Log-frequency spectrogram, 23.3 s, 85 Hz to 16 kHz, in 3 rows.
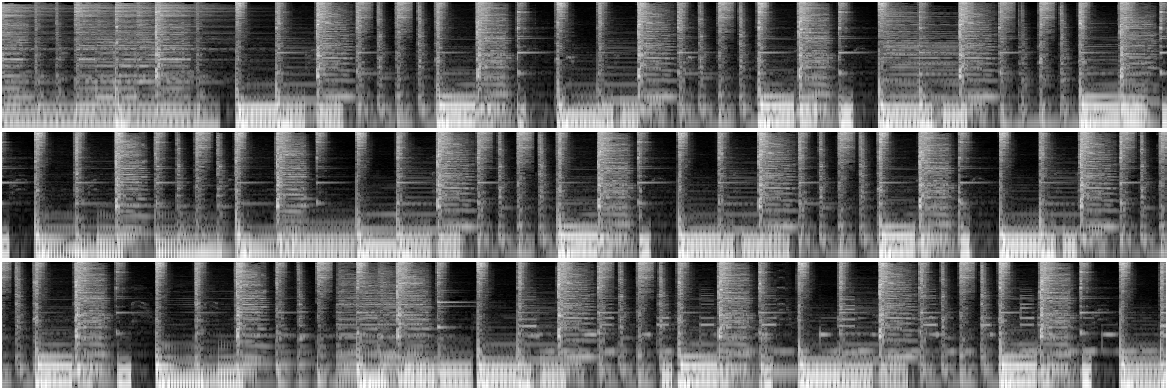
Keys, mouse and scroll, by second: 0.7 click, 2.2 click, 3.0 click, 4.1 click, 8.6 click, 9.8 click, 11.1-11.8 scroll up 5, 13.3 click, 16.9 click, 17.9 click, 19.6 click, 21.0-21.6 scroll down 4, 21.6 middle click, 22.1-22.4 scroll down 3, 22.5 middle click.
